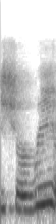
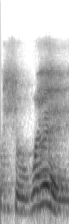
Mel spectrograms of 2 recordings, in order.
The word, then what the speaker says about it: Cherie: And she said, oh, you can be Cherie or Sheree. It's up to you. So you decide. You decide how you want to pronounce it.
